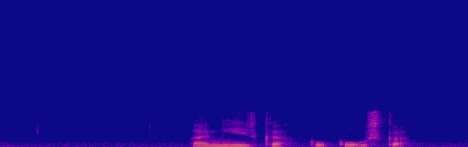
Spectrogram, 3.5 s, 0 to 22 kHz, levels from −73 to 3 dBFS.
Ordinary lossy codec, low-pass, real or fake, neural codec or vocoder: none; 5.4 kHz; fake; codec, 16 kHz, 0.3 kbps, FocalCodec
